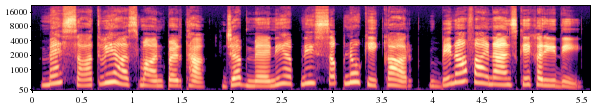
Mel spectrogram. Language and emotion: Hindi, happy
